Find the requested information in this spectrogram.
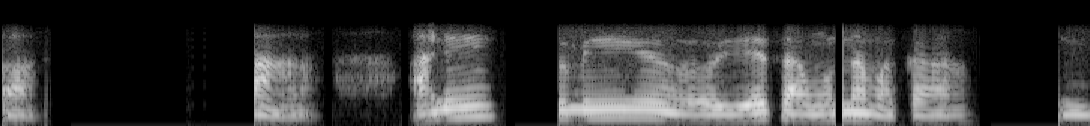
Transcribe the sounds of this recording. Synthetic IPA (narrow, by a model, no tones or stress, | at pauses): ɦã | ɦãɦã | aɽ̃i | t̪um̤ijesãŋɡunːam̤aka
